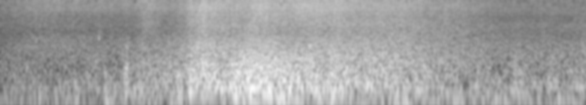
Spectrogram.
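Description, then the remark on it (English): Ocean waves wash onto the shore in a steady roar, one breaker swelling louder around the middle before slowly receding into continuous surf hiss. No voices. “They readied the boat and pushed it toward the waves.”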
